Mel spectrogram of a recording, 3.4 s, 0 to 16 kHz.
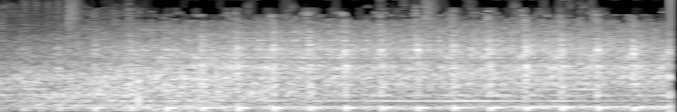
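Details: Nissan 350Z pulled over while running badly, smelling odd: uneven lumpy idle at about three pulses a second, stumbling beat persisting after restart; random misfire, owner suspects injector or spark plug, unconfirmed.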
